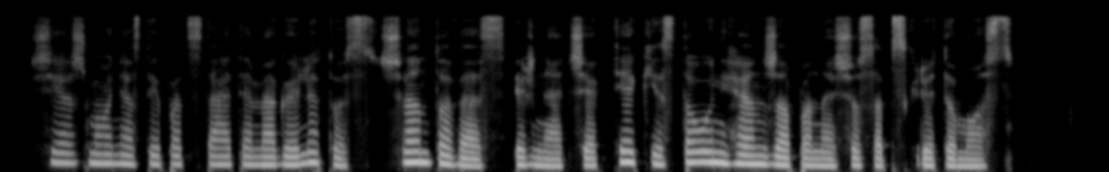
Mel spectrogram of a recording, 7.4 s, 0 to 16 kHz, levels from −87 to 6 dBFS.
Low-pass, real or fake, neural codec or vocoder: 10.8 kHz; fake; codec, 24 kHz, 3.1 kbps, DualCodec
